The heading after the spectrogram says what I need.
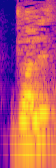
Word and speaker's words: Mjolis: cards निकालते हैं and played जॉलिस, am silent है, MJOLIS, जॉलिस नाम का एक गेम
